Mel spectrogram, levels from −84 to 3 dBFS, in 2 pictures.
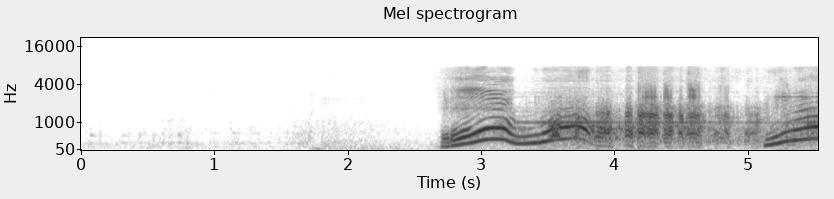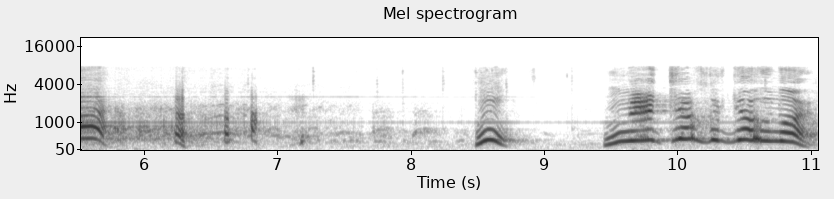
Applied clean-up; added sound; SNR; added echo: neural separator model SepFormer DNS4.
